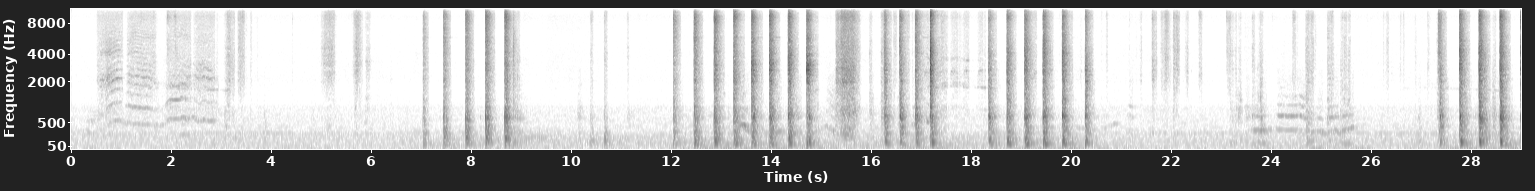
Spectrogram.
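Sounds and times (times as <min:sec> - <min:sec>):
hammer nailing plywood boards: 0:07.0 - 0:09.0, 0:12.0 - 0:17.4, 0:18.3 - 0:20.5, 0:27.3 - 0:29.0
brief scrape: 0:15.3 - 0:15.8.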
